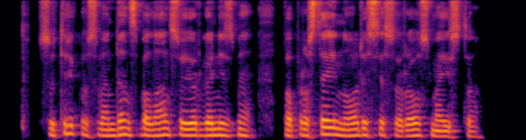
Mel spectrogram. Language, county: Lithuanian, Šiauliai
